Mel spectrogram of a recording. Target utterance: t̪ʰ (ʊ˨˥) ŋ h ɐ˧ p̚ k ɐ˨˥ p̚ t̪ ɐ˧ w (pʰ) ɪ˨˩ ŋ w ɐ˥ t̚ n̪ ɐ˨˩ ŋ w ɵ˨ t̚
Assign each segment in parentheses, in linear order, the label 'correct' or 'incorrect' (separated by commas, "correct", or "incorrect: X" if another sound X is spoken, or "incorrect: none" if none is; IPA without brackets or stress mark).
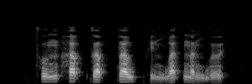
correct, correct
